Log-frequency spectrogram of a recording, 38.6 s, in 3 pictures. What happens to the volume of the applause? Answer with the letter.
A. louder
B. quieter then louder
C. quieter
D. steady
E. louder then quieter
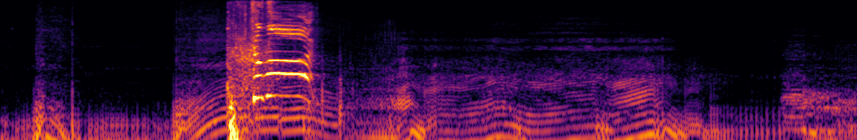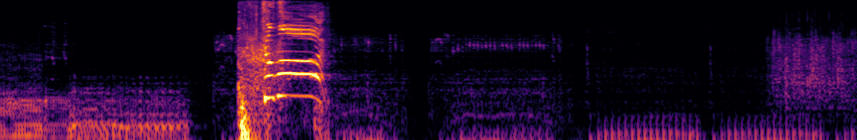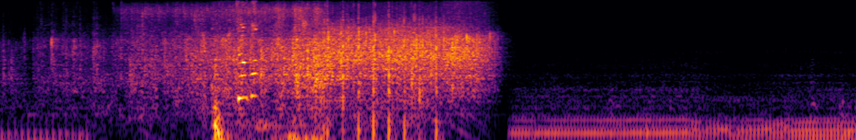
A.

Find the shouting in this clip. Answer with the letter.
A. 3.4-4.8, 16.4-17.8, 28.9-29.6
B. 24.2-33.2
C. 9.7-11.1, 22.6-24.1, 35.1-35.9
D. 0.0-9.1
A.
